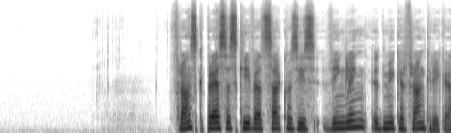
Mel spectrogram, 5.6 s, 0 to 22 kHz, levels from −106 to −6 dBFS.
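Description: A short bit of speech, and nothing in it stands out as a technical problem.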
